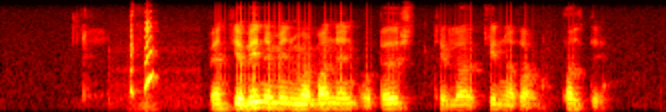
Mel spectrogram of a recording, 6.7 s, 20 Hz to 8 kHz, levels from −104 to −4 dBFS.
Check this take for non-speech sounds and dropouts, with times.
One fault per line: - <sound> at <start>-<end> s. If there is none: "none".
- laugh at 1.3-1.6 s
